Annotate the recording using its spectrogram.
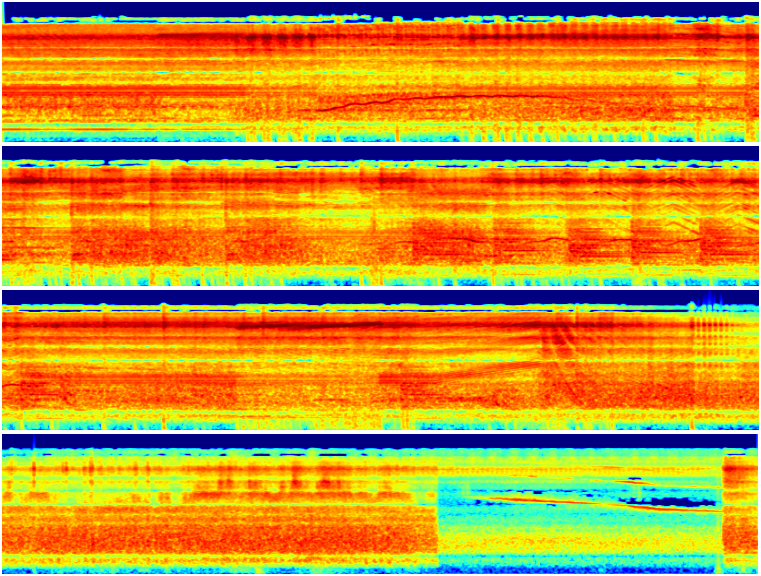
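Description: Cartoon soundtrack of music mixed with sci-fi sound effects for an energy beam and bubble. Near the end the din drops away and a long falling whistle slides down in pitch.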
